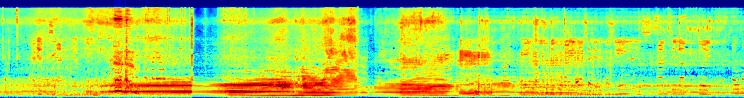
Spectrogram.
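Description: A motor vehicle engine running close by, steady at first, cutting off sharply about four seconds in, then returning and rising in pitch as it revs around the middle, with voices underneath.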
